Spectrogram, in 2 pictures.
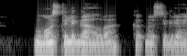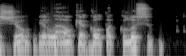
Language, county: Lithuanian, Panevėžys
